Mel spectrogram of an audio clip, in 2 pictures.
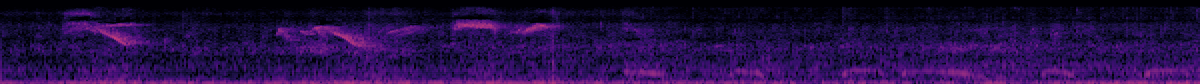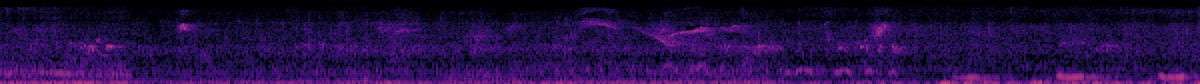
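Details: Purple sunbird in Ranthambore National Park, Rajasthan, India: high, thin, sharply sweeping chips repeated irregularly, with a lower, softer warbling bird voice in the middle and a steady low rumble of background noise throughout.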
